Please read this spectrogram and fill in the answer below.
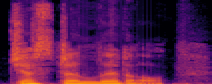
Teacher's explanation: a little 的 t 也会浊化成一个 d 的音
